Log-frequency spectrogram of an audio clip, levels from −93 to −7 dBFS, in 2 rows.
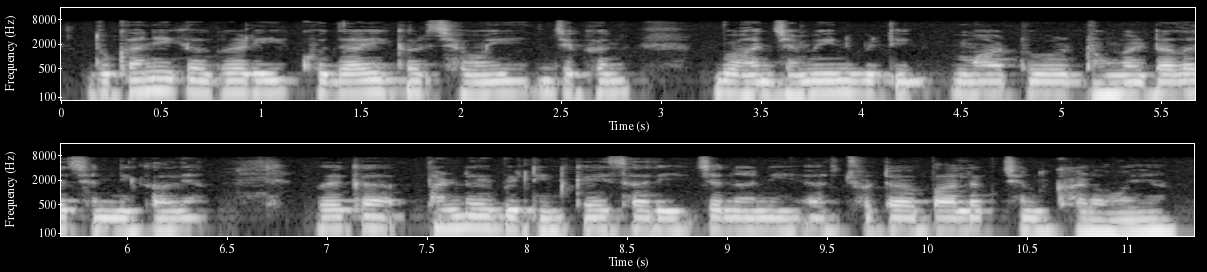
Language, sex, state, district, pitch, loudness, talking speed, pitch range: Garhwali, male, Uttarakhand, Tehri Garhwal, 120 Hz, -22 LUFS, 155 wpm, 115-125 Hz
